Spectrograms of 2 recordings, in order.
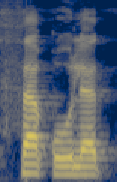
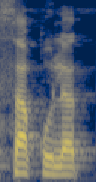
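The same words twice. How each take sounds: First: The first consonant is a soft 'th' sound. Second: The first consonant is a hissing 's' sound. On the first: The speaker calls it right. "সা পাতলা করে" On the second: The speaker calls it wrong. "এখানে সাকুলাত চলবে না ... সিন হয়ে যাবে"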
